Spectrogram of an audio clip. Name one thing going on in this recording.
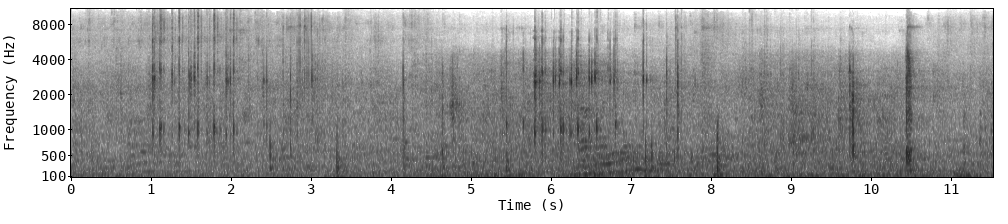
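Backgammon checkers click against each other as they are picked up and set down on a board.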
